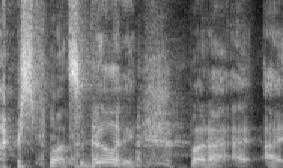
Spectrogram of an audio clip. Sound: both laughing

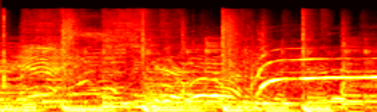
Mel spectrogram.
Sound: screams

